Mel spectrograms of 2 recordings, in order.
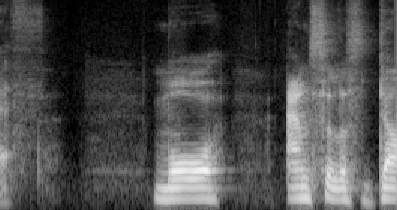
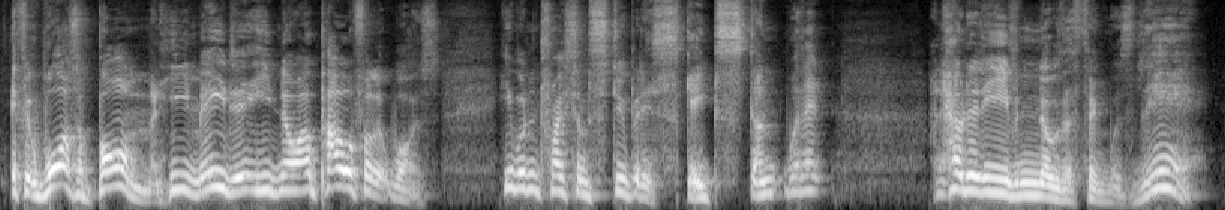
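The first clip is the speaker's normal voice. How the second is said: higher and louder, frustrated and heated throughout; agitated outburst; 6 semitones higher, 6 dB louder than usual. Acted. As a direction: let the frustration boil over. Sheriff vents over the needless deaths.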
